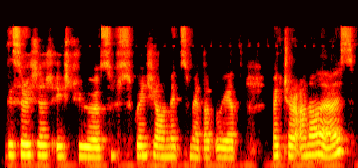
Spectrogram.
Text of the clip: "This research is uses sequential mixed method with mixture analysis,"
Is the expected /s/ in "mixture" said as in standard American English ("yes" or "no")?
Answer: no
